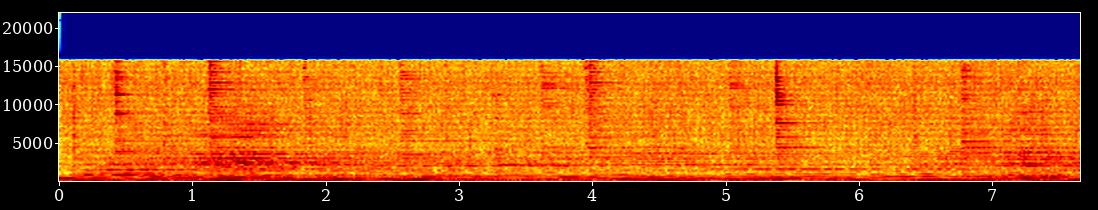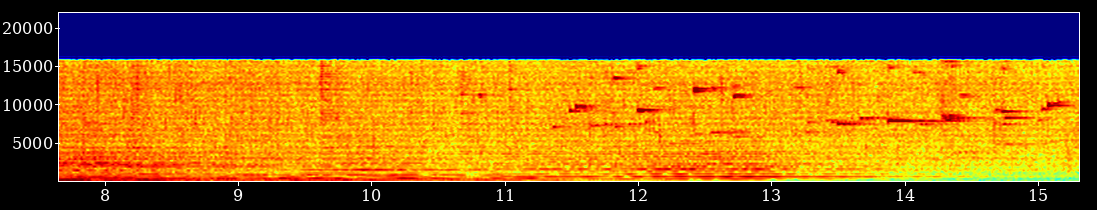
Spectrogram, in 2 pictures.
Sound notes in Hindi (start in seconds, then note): none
